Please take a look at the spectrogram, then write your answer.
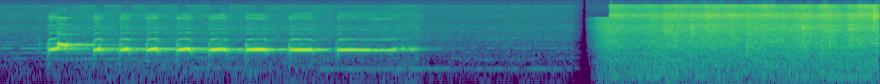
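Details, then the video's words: Zebra dove, Bangkok type, song used to prompt other birds to sing: a rhythmic series of about nine soft mellow cooing notes, evenly spaced, ending in a drawn-out coo, followed by silence and then hiss. "pancingan perkutut Bangkok"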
